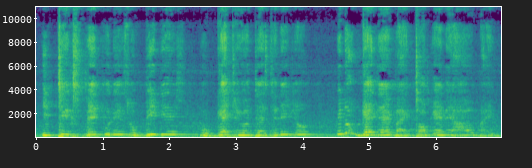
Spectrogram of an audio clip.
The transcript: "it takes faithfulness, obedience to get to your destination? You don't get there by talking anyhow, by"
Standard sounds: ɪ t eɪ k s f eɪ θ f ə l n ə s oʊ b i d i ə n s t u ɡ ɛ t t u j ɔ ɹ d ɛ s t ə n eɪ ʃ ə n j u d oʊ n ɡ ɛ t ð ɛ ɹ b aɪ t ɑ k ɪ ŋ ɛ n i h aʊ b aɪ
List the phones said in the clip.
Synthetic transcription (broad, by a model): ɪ t eɪ k s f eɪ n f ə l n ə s oʊ b i d i ə n s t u ɡ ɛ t t u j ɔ d ɛ s t ə n eɪ ʃ ə n j u d oʊ n ɡ ɛ t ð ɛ b aɪ t ɑ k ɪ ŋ ɛ n i h aʊ b aɪ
